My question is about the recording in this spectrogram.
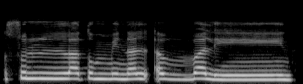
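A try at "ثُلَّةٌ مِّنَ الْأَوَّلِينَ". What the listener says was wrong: ये पहले भी आप मिस कर गए, अब भी मीम मुशद्दद है, तो यहाँ हम क्या करेंगे? बिल्कुल करें गुन्ना।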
